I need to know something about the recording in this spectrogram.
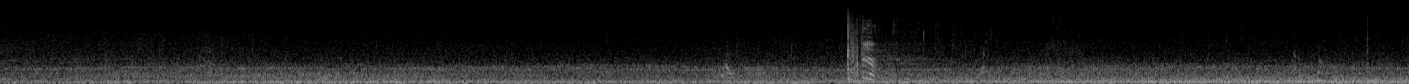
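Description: A rope creaks as a climber swings on it.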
